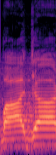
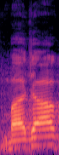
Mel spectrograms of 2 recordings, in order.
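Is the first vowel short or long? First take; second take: long; short. First: The first vowel is drawn out long. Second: The first vowel is short. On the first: The speaker calls it wrong. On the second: The speaker calls it right.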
